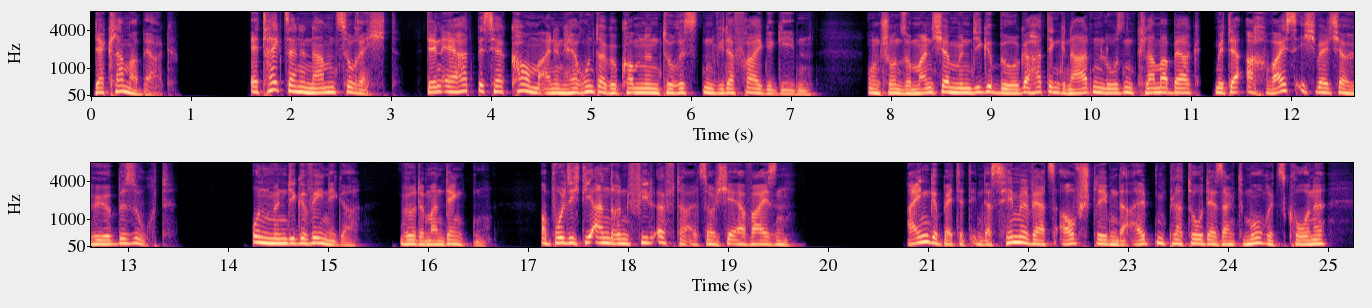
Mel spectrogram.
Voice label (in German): Kommentar, Neutral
